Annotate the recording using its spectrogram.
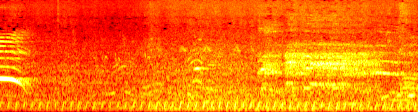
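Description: A rooster crowing, one long call in the second half, over an engine running with a rapid, even low throb.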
